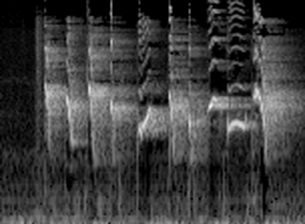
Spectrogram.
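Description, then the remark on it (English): A lively string of high, quick chirps and downward-swooping tweets, about eight in two seconds, made by an old man behind the desk at Davenport's Magic Shop in London, opposite the British Museum, imitating a small bird's song, with no talking. “There was the old man behind the desk doing this.”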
